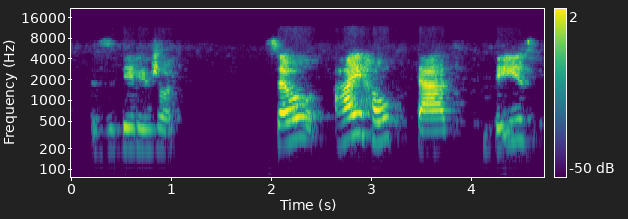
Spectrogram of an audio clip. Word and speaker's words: сбережёт: That's why this S that we pronounce without voice should be transformed to z, yeah? So you cannot say сбережёт. Well, maybe you can say, but better to say сбережёт, сбережёт.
